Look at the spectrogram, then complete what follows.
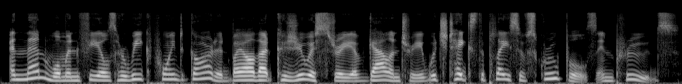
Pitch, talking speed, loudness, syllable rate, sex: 200 Hz, 195 wpm, -19 LUFS, 4.8 syllables/s, female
